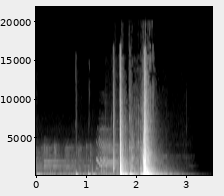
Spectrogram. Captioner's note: door closes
